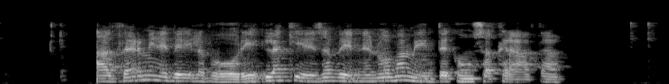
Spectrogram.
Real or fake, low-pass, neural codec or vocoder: fake; 7.2 kHz; vocoder, 44.1 kHz, 128 mel bands, Pupu-Vocoder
